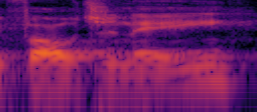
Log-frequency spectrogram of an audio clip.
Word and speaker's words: Valdinei: I put it there, so Val, and we don't pronounce the L's the same way that Americans do. So it's not Val, it's Val. The D-I we pronounce as G, and Ney is the last part of the name.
